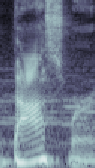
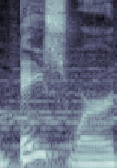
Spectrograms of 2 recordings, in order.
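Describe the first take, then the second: First: The first syllable rhymes with 'mass'. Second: The first syllable rhymes with 'face'. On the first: The speaker calls it right. "I actually just realized it's Bassword" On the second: The speaker calls it wrong. "not Baseword"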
